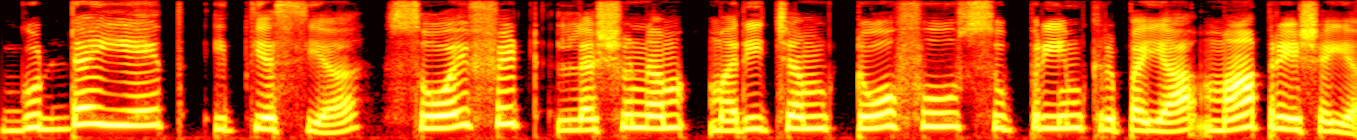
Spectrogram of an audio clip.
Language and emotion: Sanskrit, neutral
